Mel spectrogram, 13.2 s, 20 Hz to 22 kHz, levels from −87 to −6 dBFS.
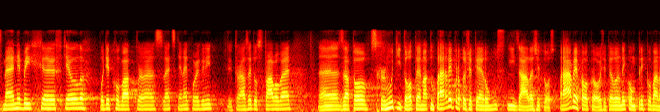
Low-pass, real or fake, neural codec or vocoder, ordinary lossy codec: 7.2 kHz; fake; codec, 16 kHz, 0.5 kbps, FunCodec, trained on Chinese and English, 25 frames a second; MP3, 96 kbps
